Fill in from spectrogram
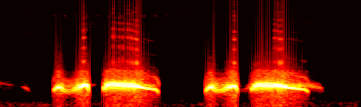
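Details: Spotted dove kept as a decoy bird to lure wild doves, giving two loud phrases. Each is a short double-peaked coo followed by a longer hollow coo that slides gently downward. No other sounds are heard.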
